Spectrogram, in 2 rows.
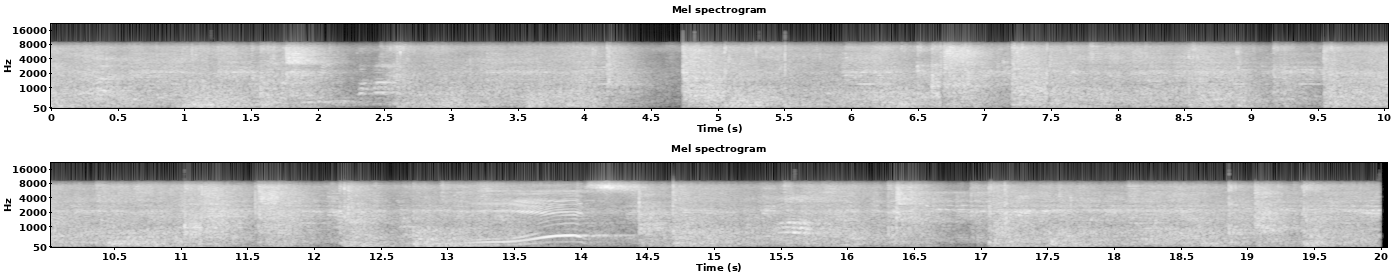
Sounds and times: Speech: 0:15.4 - 0:15.9.

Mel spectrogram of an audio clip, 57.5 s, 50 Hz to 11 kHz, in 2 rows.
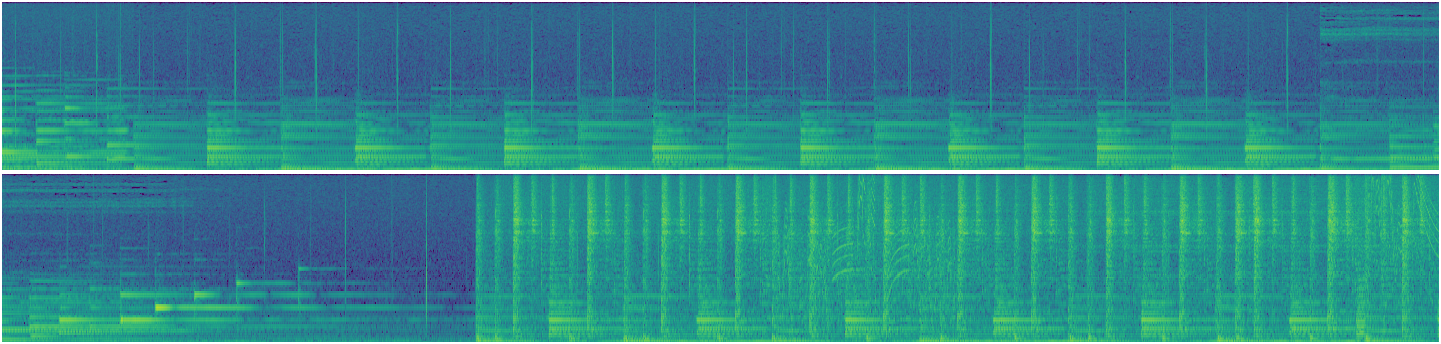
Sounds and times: Music: 0:00.0 - 0:57.4.

